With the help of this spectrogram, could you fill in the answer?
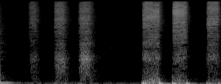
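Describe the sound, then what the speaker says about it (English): Compressed air duster sprayed in short bursts into a dirty computer, seven sharp hissing blasts in an irregular rhythm, the last three louder and closer, with no talking. "as I spray this stuff, this compressed air, it kind of used for dusting off your electronics"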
